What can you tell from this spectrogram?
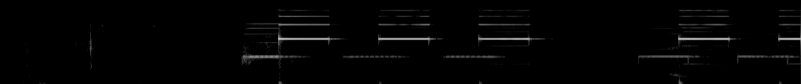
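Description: Fire alarm set off by a wireless smoke detector, beeping in the temporal-three fire pattern. Three high beeps of about half a second each start a few seconds in, then after a pause a second group of three begins near the end. A fainter, lower tone sounds between the beeps.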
